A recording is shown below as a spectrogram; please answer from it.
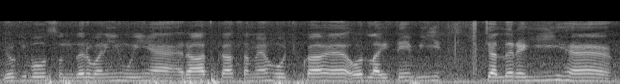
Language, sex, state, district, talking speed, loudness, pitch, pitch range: Hindi, male, Uttar Pradesh, Shamli, 175 wpm, -18 LUFS, 165 Hz, 160-175 Hz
